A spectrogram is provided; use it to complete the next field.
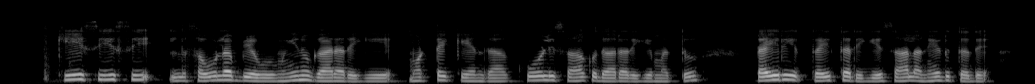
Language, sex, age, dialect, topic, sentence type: Kannada, female, 56-60, Coastal/Dakshin, agriculture, statement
